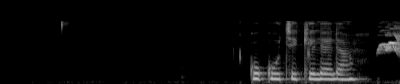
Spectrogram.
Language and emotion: Russian, neutral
